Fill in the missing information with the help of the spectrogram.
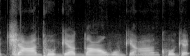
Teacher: ये सब उच्चारण नाक और मुंह से किया जाता है, नोज एंड माउथ से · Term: अनुनासिक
